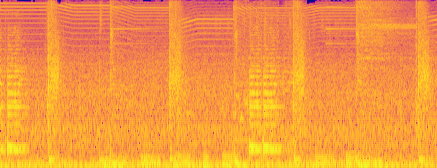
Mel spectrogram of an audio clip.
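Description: A rice-hauling truck's horn honks repeatedly while travelling at highway speed, loud, close bursts of tooting over steady road and engine rumble.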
